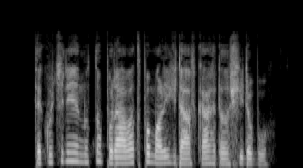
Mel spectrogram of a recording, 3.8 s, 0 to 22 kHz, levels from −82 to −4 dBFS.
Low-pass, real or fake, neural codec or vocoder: 9.9 kHz; real; none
